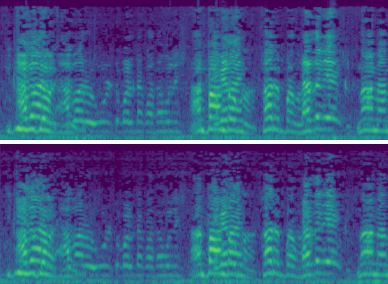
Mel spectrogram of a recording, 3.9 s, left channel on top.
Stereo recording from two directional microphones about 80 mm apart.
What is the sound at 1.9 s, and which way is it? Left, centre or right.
Speech, right.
